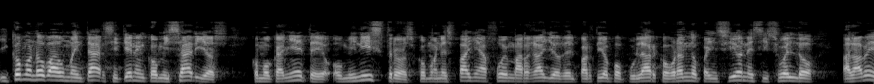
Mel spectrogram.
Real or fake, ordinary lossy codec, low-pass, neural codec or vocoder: fake; none; none; codec, 16 kHz, 8 kbps, FreqCodec, larger model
